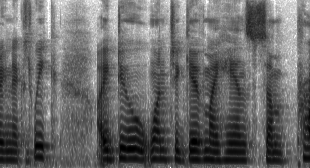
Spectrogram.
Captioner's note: none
